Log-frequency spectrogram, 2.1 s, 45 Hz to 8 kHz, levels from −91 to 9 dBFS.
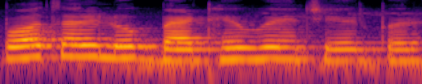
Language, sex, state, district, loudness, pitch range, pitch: Hindi, female, Jharkhand, Ranchi, -17 LUFS, 195-230 Hz, 215 Hz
